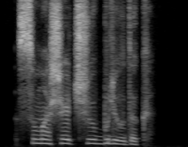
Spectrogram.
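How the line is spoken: Angry whisper. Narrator (Russian): Зло прошептала

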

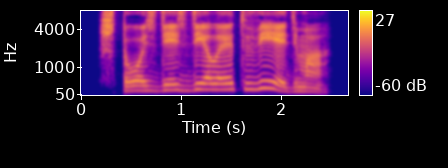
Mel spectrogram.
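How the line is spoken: Growling. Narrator (Russian): прорычал

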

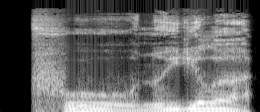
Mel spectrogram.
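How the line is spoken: Drawn-out drawl. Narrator (Russian): протянул Славик

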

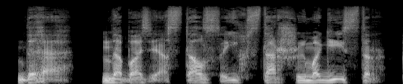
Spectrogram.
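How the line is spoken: Through gritted teeth. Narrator (Russian): процедил Петя

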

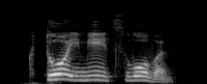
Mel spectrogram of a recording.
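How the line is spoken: Loud question. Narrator (Russian): атаман громко спросил

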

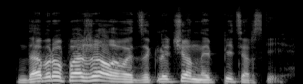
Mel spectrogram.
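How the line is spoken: Nervous laughing speech. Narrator (Russian): Архип нервно засмеялся

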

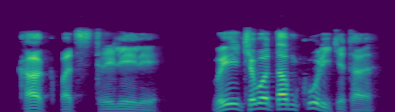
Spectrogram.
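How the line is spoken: Menacing question, commander. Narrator (Russian): грозно спросил командир

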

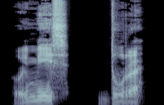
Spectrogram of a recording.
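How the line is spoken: Through clenched teeth. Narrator (Russian): процедил сквозь твердо сжатые зубы

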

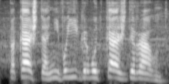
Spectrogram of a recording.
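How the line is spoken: Boy yelling loudly. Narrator (Russian): заорал мальчишка на ухо Дорину

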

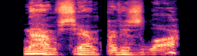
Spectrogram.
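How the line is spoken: Muttered. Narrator (Russian): пробормотал Калор

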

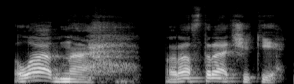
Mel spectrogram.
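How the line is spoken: Sighing. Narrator (Russian): вздохнул Страбонус

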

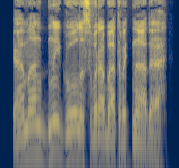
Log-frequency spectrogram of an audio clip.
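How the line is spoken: Grumbling. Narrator (Russian): пробурчал я

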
